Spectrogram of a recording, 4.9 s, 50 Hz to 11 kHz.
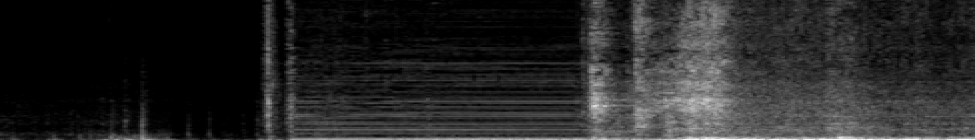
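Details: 1978 Oldsmobile Cutlass after the starter solenoid was cleaned and lubricated, restoring 12 V: a click, a second of cranking, then the engine catches cleanly and settles into a steady, even run, starting and running normally.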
